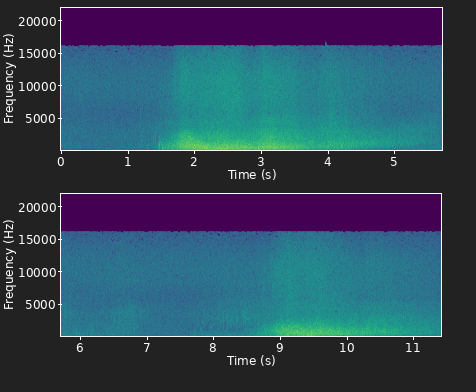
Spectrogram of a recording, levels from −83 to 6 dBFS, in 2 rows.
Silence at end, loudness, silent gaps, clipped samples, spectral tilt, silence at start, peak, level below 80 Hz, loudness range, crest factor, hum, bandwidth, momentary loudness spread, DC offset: 0 s; -18 LUFS; none; under 0.1%; -3 dB/octave; 0 s; 0 dBFS; -46 dBFS; 15 LU; 20 dB; none; 16.5 kHz; 20 LU; under 0.1%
